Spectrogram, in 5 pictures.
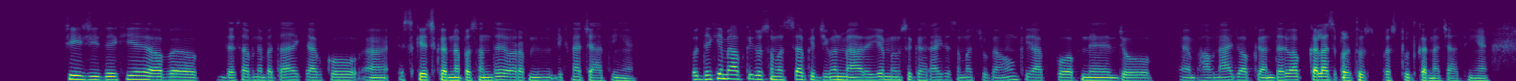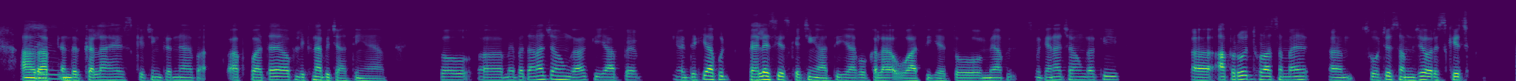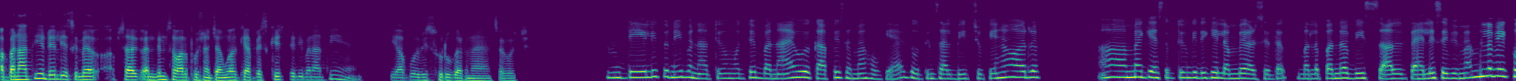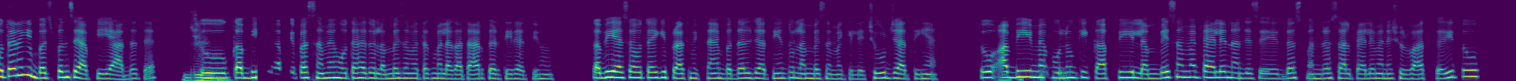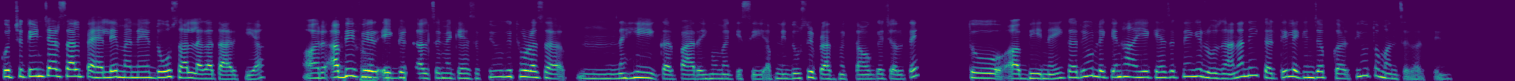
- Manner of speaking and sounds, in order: in English: "स्केच"; in English: "स्केचिंग"; in English: "स्केचिंग"; in English: "स्केच"; in English: "डेली"; in English: "स्केच डेली"; in English: "डेली"; tapping
- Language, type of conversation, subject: Hindi, advice, कला के ज़रिए मैं अपनी भावनाओं को कैसे समझ और व्यक्त कर सकता/सकती हूँ?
